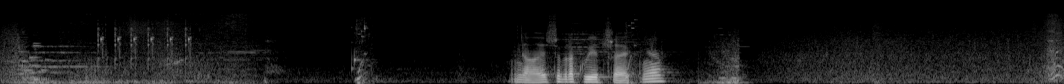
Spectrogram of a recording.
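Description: Water trickling and leaking in the game Genshin Impact, a faint liquid drip and splash running in the background while someone talks over it at length.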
